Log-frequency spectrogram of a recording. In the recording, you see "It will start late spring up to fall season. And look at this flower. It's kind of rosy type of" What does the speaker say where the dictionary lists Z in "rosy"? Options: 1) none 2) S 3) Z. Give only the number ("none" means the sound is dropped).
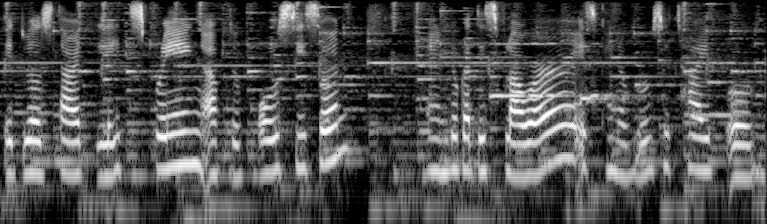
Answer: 2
